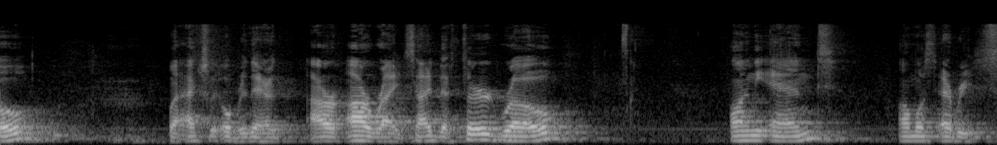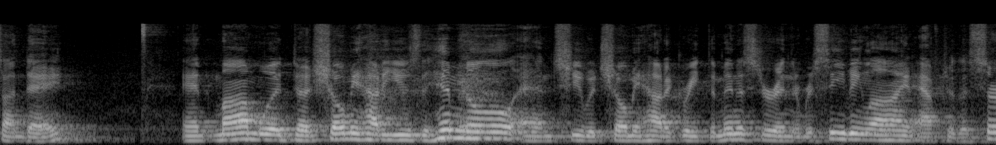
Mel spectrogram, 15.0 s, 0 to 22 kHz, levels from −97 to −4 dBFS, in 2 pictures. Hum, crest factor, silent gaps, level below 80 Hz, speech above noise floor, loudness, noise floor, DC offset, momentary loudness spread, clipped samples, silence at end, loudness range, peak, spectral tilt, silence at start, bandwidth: none; 18 dB; none; -86 dBFS; 34 dB; -37 LUFS; -71 dBFS; under 0.1%; 15 LU; under 0.1%; 0 s; 8 LU; -18 dBFS; -6 dB/octave; 0 s; 11.5 kHz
